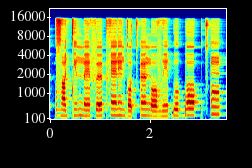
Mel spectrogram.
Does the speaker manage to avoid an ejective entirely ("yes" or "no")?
no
